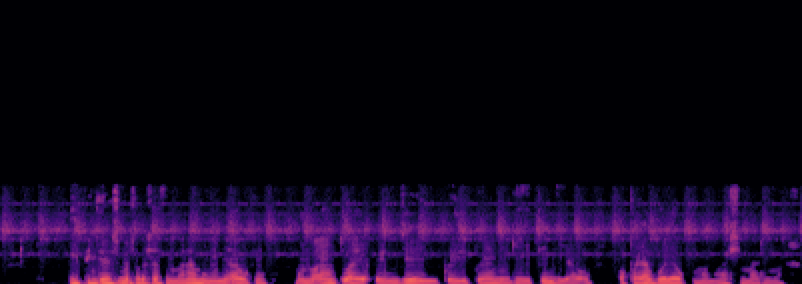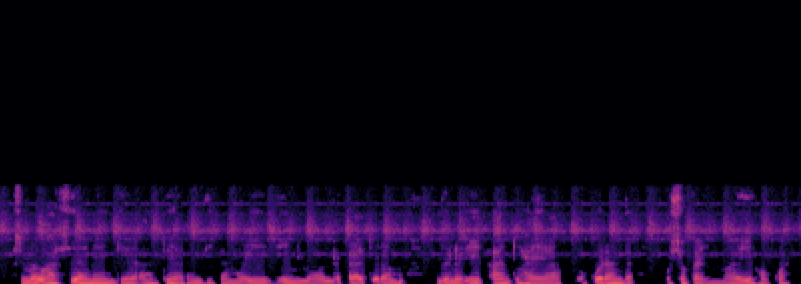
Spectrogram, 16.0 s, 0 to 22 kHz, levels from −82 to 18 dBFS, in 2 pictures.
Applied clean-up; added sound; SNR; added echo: none; Bell; 19 dB; none.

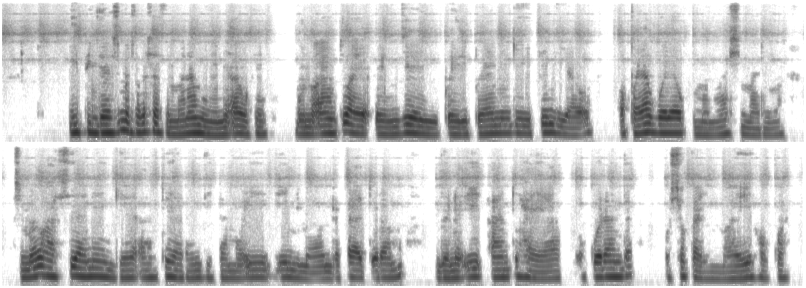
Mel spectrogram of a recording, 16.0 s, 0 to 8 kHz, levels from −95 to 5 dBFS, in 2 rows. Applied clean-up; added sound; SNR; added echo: neural mask model RNNoise.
